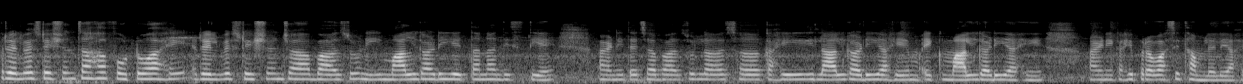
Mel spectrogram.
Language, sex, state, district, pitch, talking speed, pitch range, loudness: Marathi, female, Maharashtra, Chandrapur, 230 Hz, 145 wpm, 220-245 Hz, -18 LUFS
